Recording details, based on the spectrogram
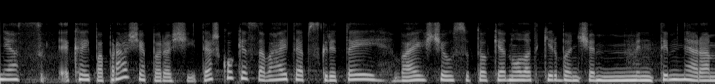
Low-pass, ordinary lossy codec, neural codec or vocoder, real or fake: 7.2 kHz; Opus, 64 kbps; none; real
